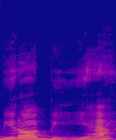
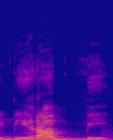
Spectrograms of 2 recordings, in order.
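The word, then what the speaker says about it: بِرَبِّكَ: merupakan huruf tenggorokan disitu ada huruf-huruf yang bacaannya ditahan atau ditekan huruf mana saja yang di ayat pertama ini huruf ba dan Nun Kenapa ditahan karena disitu ada tanda tasdid Anda tanda double sehingga bacanya perhatikan biro by Robby bukan biro Biya tapi birobbika disitu huruf Hai banyak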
